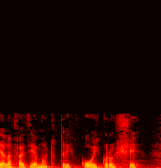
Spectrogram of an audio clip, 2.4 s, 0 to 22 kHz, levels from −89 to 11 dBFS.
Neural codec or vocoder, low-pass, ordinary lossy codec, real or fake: none; 7.2 kHz; MP3, 32 kbps; real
